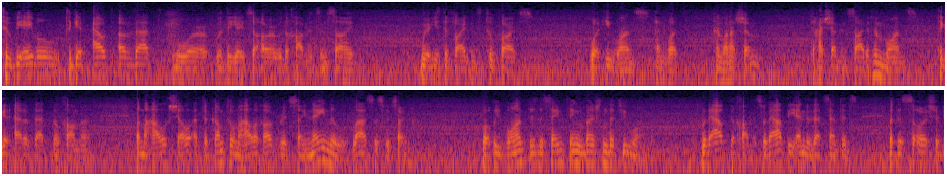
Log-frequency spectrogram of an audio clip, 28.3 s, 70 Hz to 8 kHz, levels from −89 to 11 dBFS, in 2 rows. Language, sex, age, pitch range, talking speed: English, male, 50-69, 95-120 Hz, 160 wpm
